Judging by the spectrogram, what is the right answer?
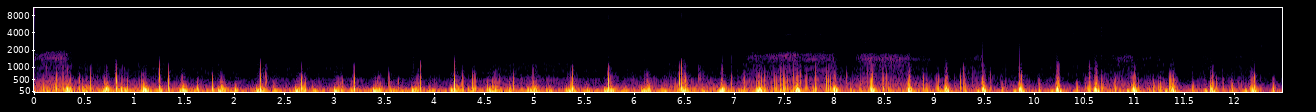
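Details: Normal heart sounds in a 35-year-old male after pull-ups and breath holds, recorded by stethoscope at the mitral and tricuspid areas: fast, steady heartbeat thumps.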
